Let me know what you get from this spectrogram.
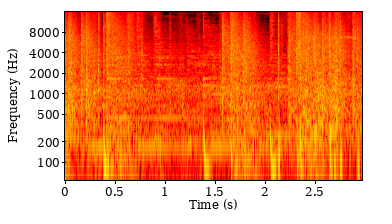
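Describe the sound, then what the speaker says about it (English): Gunfire in a RimWorld battle against raiders: sharp, scattered shots and short bursts, fairly close, with game music underneath. "The rest of the boys spread out and return fire."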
